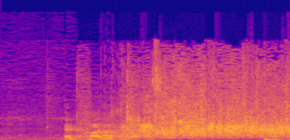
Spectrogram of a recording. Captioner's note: applause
